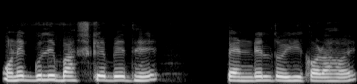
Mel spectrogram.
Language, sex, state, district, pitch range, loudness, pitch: Bengali, male, West Bengal, North 24 Parganas, 180-205 Hz, -14 LUFS, 190 Hz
